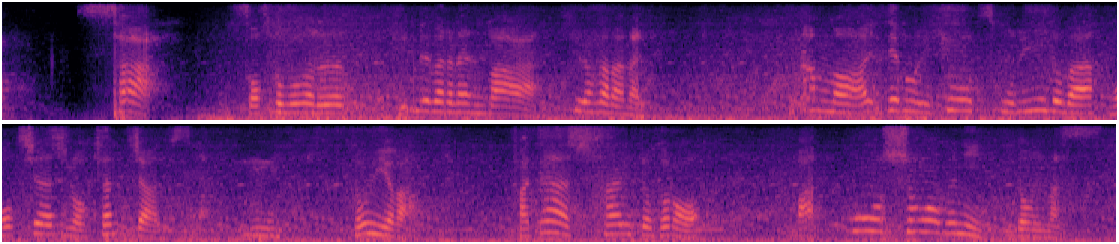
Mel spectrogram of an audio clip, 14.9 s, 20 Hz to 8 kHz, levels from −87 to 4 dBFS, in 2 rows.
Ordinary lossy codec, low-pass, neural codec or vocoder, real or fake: none; 7.2 kHz; codec, 24 kHz, 0.9 kbps, WavTokenizer, medium speech release version 2; fake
